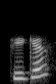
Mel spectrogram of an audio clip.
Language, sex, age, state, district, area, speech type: Hindi, male, 60+, Rajasthan, Jaipur, urban, conversation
